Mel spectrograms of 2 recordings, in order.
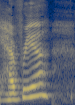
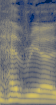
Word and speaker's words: Hevria: One thing I'm working on pretty seriously that is writing, but it's not really, it's funny because my impulse is always to say Hivria, but I think the correct, what is Hivria? I mean, should I be saying Hivria? – Maybe Hivria is the Ashkenaz pronunciation.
